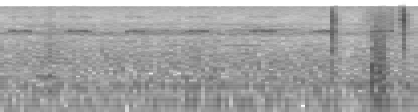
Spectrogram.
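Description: Crickets chirping in a steady rhythm, a short high chirp about three times a second. A brief sweeping sound comes near the end.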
